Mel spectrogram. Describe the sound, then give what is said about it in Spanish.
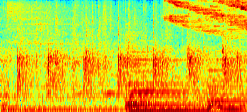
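An audience applauds the Lord in a steady rhythm, the claps blending over sustained organ or keyboard chords that swell and shift midway, loud and full. “aplauso al Señor.”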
